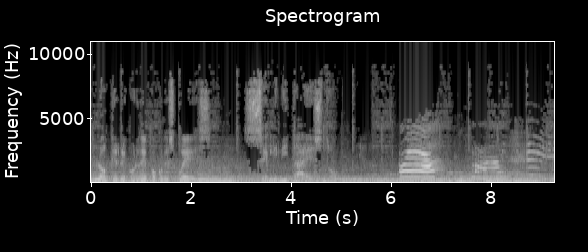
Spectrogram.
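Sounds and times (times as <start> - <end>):
speech: 0.1 - 5.3
cat meowing: 6.2 - 9.2.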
